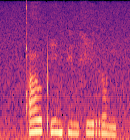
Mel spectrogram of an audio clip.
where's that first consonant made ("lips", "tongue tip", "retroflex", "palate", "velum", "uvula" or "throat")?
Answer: uvula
